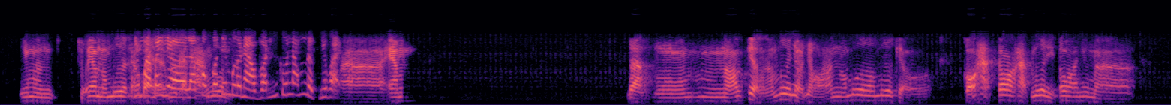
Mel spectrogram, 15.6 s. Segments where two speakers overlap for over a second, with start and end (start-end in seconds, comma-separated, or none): 1.8-3.1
